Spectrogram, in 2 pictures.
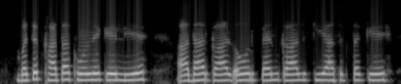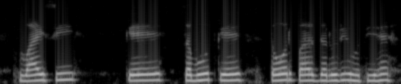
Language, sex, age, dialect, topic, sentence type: Hindi, male, 18-24, Marwari Dhudhari, banking, statement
